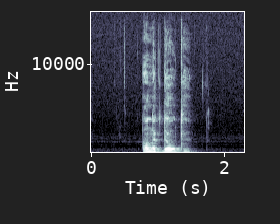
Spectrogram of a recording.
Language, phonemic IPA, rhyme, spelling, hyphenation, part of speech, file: Dutch, /ˌaː.nɛkˈdoː.tə/, -oːtə, anekdote, anek‧do‧te, noun, Nl-anekdote.ogg
- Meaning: anecdote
